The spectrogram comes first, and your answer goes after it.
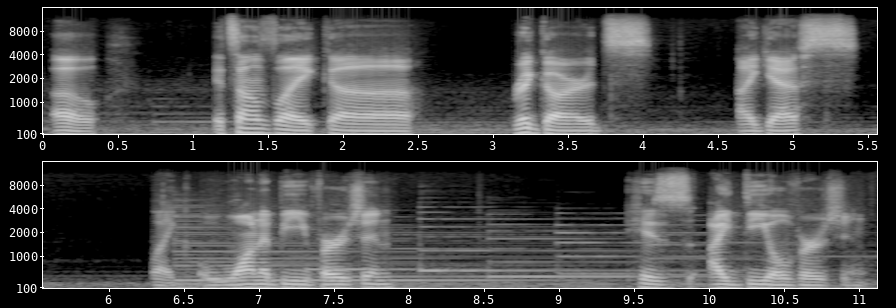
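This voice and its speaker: Male gaming streamer, slightly deep, very slow halting delivery, casual commentary with soft game music underneath. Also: fairly even intonation. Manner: halting, thinking aloud casually. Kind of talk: reading game dialogue aloud with off-the-cuff commentary.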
